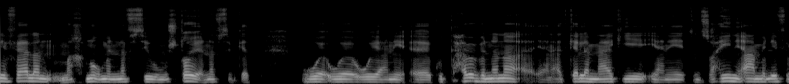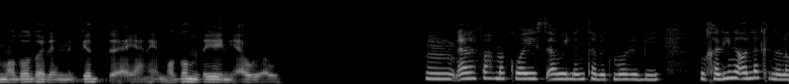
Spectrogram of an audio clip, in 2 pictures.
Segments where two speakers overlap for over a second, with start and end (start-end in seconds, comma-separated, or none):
none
